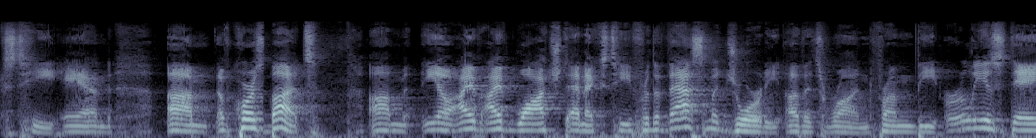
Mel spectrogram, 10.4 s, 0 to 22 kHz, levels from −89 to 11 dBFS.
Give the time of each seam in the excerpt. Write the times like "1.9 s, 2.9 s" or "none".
2.6 s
